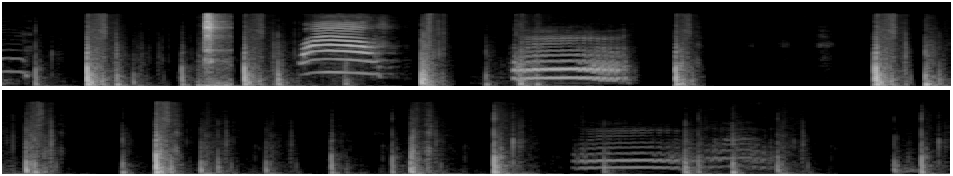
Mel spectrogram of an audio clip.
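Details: Domestic cat meowing toward other cats: a few drawn-out, harmonic-rich meows, one rising then falling, another lower and wavering, scattered between many sharp knocks and thuds.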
